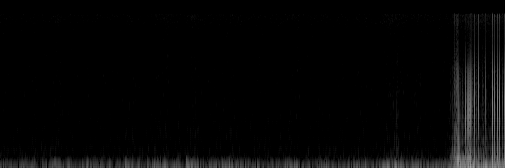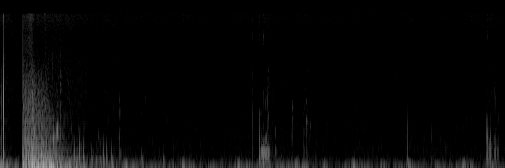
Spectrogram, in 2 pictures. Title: My stomach growling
